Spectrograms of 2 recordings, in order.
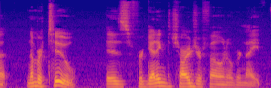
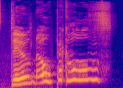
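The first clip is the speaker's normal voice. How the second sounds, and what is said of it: Cartoon character voice impression. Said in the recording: “Quick bubble bass humor for you. That's my Korg impression”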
